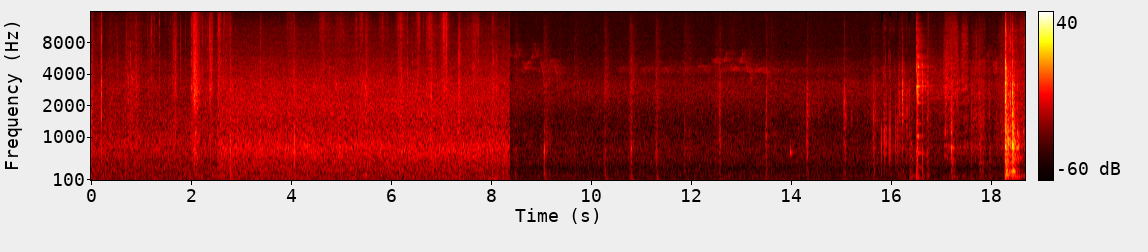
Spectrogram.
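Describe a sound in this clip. Footsteps rustle through dry leaves and undergrowth.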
